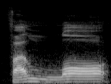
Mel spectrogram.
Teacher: لفظ اللہ سے پہلے زبر ہے اس لیے لفظ اللہ موٹا ہوگا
